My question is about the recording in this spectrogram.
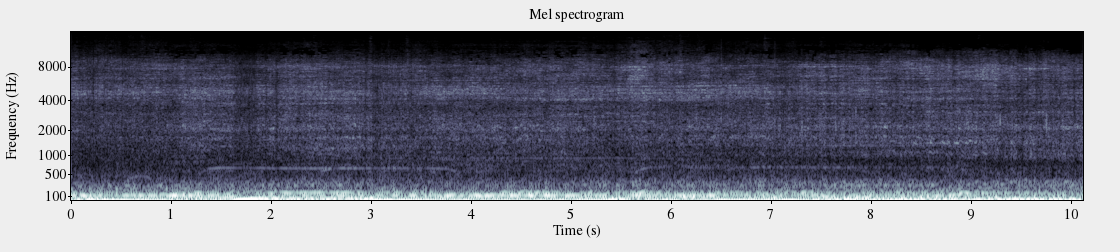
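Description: Heavy metal band playing live: distorted guitars, bass and drums, with a dense, booming low end, picked up from within the crowd.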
